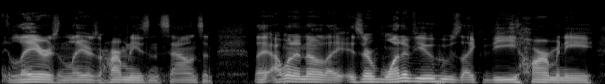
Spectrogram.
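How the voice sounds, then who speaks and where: A man interviewing a band, casual and halting, often searching for his words. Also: on the low side, steady tone, fairly bright tone, clean tone, no room sound, clean studio sound.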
